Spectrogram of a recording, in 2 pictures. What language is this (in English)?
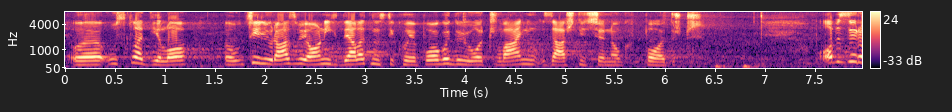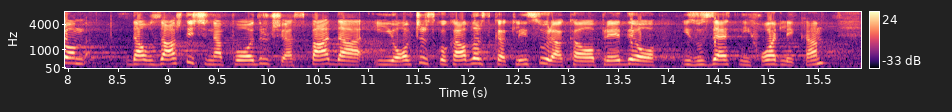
Serbian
